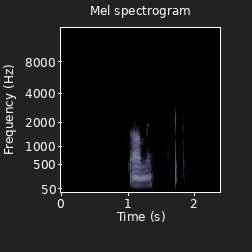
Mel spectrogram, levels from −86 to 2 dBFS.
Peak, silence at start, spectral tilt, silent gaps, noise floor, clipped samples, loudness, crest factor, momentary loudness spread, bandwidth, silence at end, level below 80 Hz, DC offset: -22 dBFS; 1.05 s; -8 dB/octave; none; -80 dBFS; under 0.1%; -43 LUFS; 26 dB; 17 LU; 11 kHz; 0.65 s; under -90 dBFS; under 0.1%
